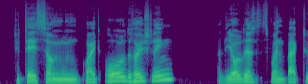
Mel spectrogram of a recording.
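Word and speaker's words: Räuschling: Come Rosling. How do you spell that?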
